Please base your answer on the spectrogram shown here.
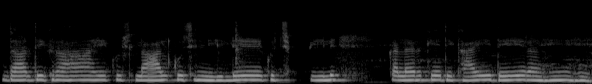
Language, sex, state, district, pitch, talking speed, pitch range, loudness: Hindi, female, Rajasthan, Churu, 200 Hz, 160 wpm, 195-205 Hz, -33 LUFS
